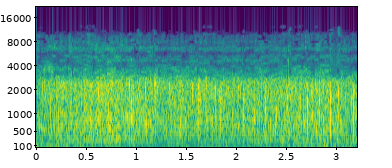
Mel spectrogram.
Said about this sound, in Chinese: 鼓掌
